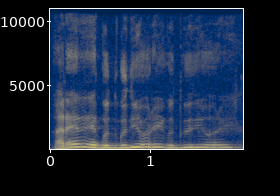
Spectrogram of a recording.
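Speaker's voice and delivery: quick, high ticklish protest; ticklish water. Acted. Water to the fish moving in it, ticklish.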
